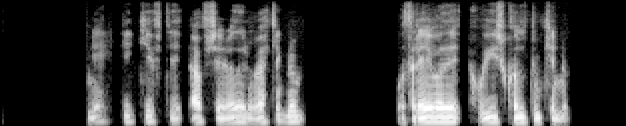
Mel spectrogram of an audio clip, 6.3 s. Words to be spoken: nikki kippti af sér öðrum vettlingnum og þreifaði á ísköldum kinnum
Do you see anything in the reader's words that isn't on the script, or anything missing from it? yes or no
no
